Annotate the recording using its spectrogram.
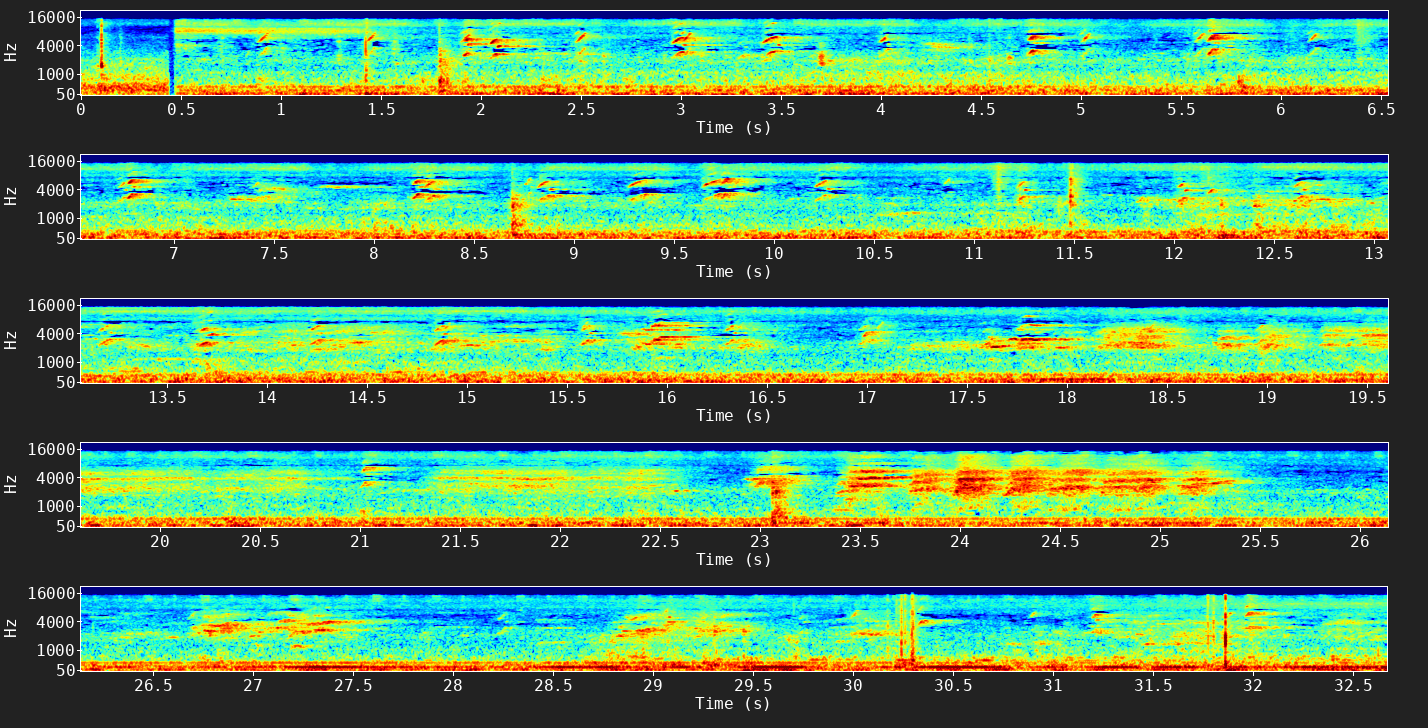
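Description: Faint birdsong: small birds giving many short, high chirps over and over, a little busier about two-thirds of the way through.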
